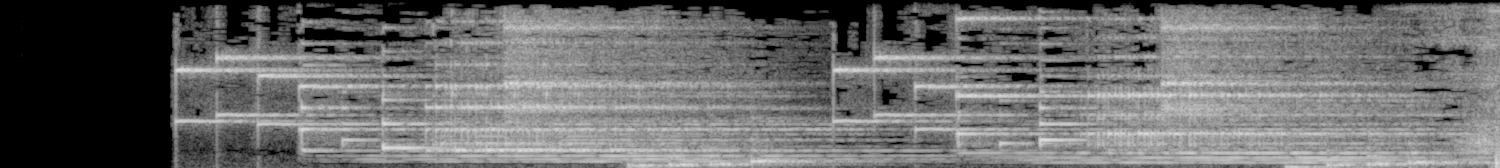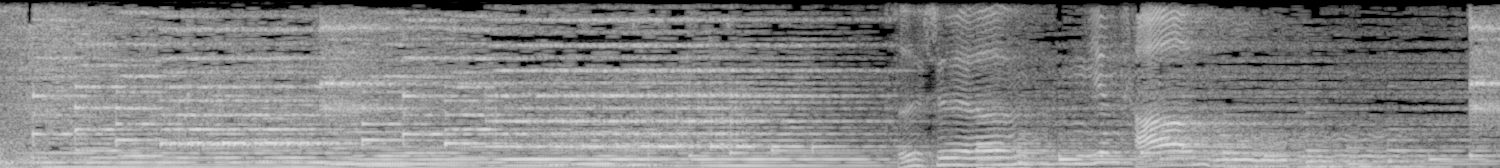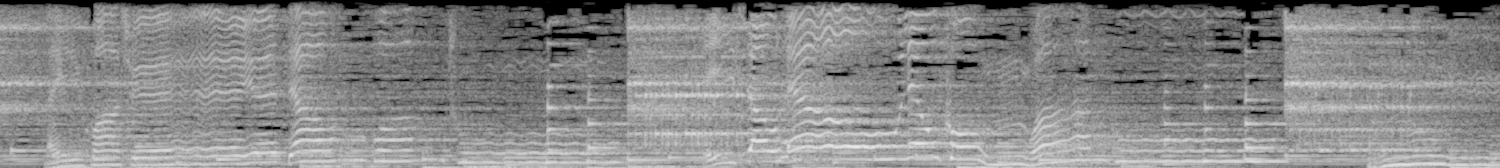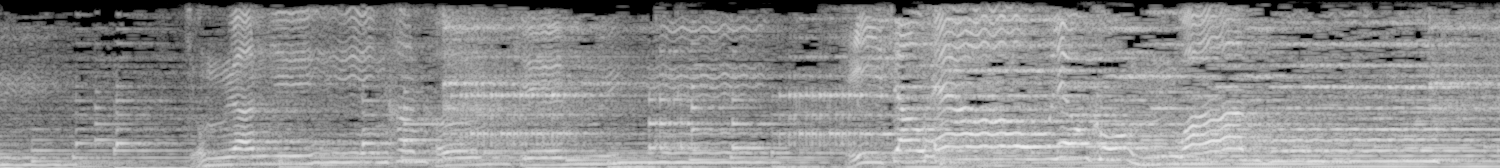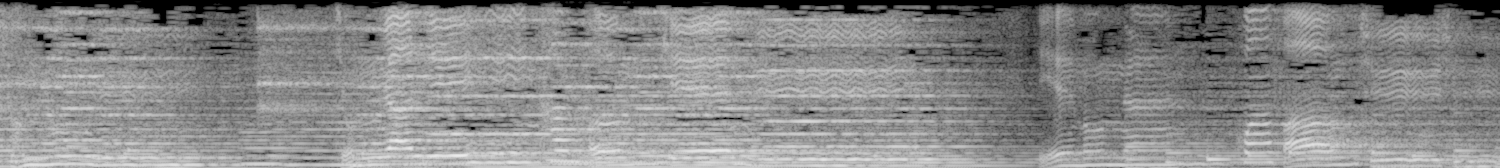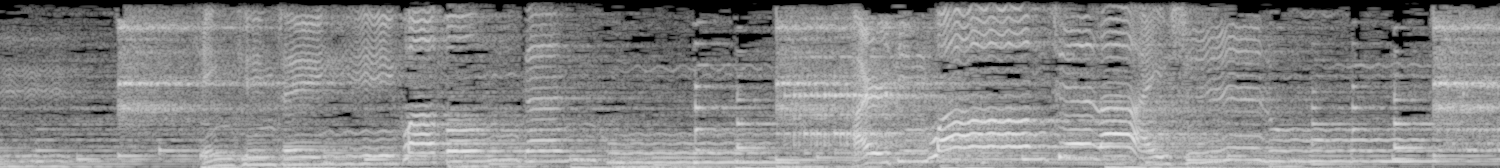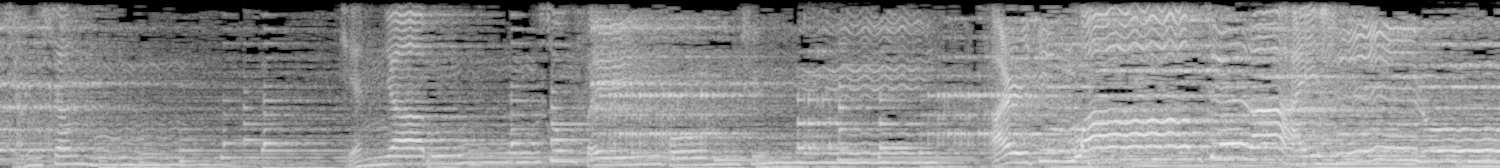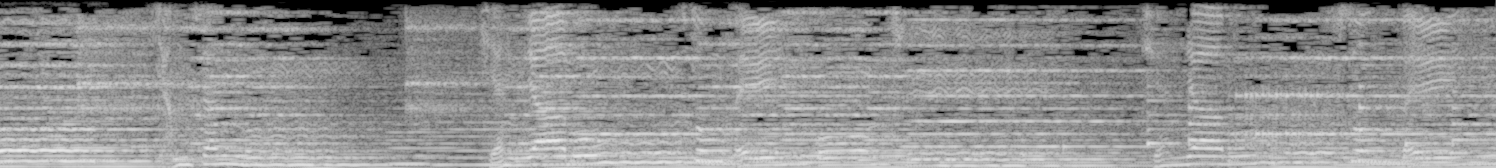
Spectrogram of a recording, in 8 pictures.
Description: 佛音 诵经 佛教音乐 返回列表 上一篇： 忏悔文 下一篇： 般若三昧 相关文章 剑心--张杰 剑心--张杰...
